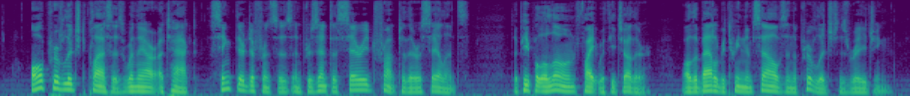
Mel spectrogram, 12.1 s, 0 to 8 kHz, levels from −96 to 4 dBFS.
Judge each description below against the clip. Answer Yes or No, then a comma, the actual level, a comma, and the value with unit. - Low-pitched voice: Yes, very low, 95 Hz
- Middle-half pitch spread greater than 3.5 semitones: Yes, average, 4.5 semitones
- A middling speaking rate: Yes, average, 175 wpm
